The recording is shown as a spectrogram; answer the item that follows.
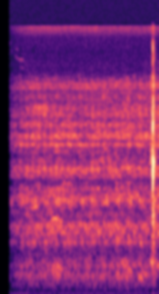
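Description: Faint, steady outdoor background noise that cuts in just after a moment of dead silence, with no distinct event.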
